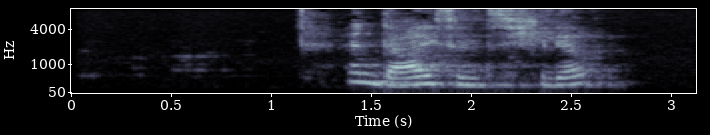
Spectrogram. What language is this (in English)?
Kabyle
